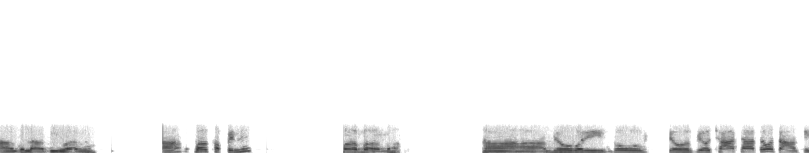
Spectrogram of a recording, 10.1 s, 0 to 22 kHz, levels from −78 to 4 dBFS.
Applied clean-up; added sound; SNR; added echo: none; none; none; none.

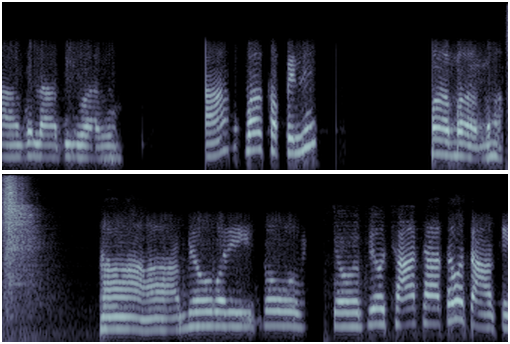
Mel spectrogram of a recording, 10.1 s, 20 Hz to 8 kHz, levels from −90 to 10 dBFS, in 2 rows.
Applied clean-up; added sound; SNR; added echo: neural mask model DeepFilterNet 3.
